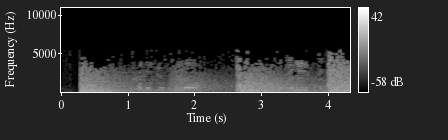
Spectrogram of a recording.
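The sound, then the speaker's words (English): Artillery shells fired by Syrian government forces pound an already shattered neighbourhood of Homs, Syria: three heavy, sudden booms, each followed by a long, loud rumbling roar that barely fades before the next blast, with faint voices underneath. “The Syrian regime has pledged again to halt this, but the shells are still falling and there's little evidence that any troops have been withdrawn.”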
